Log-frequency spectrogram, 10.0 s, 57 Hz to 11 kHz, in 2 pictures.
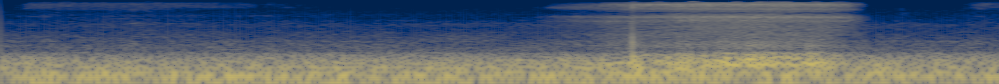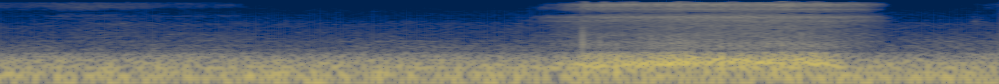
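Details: Sleeping dog breathing about 12 times a minute, with rough, rumbling snores on two breaths and softer airy breaths in between: snoring.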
